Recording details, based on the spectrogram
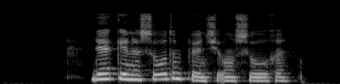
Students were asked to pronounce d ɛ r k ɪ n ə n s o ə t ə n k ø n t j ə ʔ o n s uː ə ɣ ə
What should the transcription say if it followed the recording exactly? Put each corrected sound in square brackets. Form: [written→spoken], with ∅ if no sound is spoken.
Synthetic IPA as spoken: d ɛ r k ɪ n ə n s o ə t ə n [k→p] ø n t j ə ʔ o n s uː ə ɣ ə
